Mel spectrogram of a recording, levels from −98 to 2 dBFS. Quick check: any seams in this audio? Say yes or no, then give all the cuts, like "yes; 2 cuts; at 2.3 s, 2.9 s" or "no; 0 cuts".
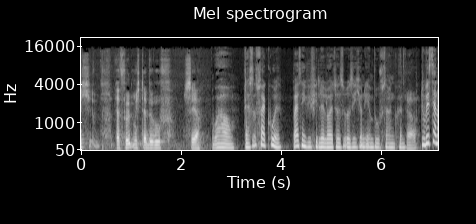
yes; 1 cut; at 3.2 s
